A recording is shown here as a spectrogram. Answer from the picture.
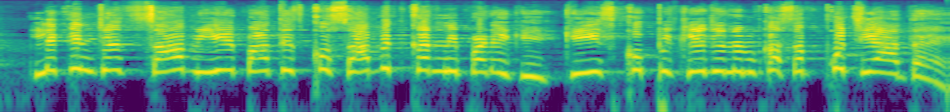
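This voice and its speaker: A woman puts on a squeaky character voice pitched extremely high. She keeps a moderate pace and fairly even intonation. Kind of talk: courtroom speech. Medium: cartoon. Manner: sharp, combative.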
